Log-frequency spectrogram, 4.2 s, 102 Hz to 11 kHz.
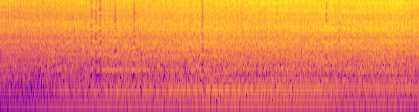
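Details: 1969 Benelli Buzzer mini bike two-stroke, a formerly seized engine now revived, idle screw turned down: a light buzzy idle holding a steady pitch with no misses or surging, settled and normal.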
